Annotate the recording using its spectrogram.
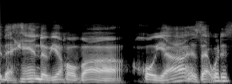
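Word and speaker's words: הוֹיָה: in the feminine form, and hoya, and it rhymes with the name Yehovah.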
